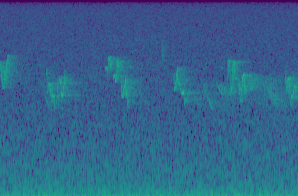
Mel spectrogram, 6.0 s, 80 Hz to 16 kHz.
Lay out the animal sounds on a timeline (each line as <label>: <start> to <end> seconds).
Red-eyed Vireo (Vireo olivaceus): 0.0 to 6.0 seconds
Scarlet Tanager (Piranga olivacea): 4.0 to 5.9 seconds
